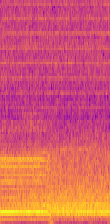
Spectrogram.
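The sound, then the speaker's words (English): A wrestling arena crowd cheering Hacksaw Duggan's victory in a loud, steady roar, with one sustained high yell or whistle that slides down in pitch about a second in before the din carries on. “We've got a great crowd. They're red hot tonight, and they love this victory here, Hacksaw.”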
